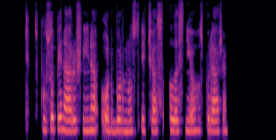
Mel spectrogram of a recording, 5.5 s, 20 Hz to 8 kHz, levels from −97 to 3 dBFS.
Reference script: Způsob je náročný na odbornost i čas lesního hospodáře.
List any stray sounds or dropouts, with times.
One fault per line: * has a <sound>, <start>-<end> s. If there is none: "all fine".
all fine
